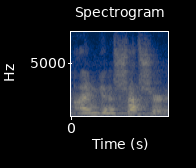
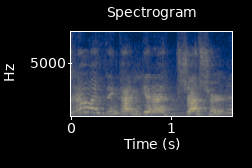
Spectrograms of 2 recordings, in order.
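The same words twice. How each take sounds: First: Said in the usual way. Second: Higher-pitched imitation of a determined friend; lightly mocked stubborn reply; breezy insistence. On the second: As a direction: brush off the plea, pitched up. Friend insists over his plea.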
